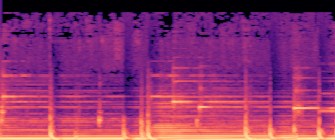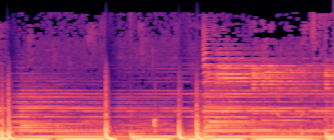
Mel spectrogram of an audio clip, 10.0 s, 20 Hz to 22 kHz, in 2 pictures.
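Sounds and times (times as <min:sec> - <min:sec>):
deep sustained bass: 0:00.0 - 0:10.0
kick drum hits: 0:00.8 - 0:01.0, 0:01.8 - 0:02.5, 0:03.7 - 0:05.4, 0:06.6 - 0:08.2.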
